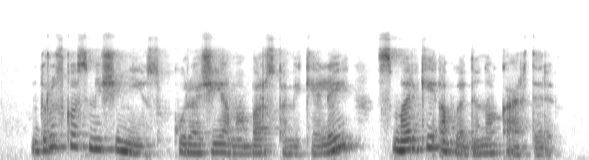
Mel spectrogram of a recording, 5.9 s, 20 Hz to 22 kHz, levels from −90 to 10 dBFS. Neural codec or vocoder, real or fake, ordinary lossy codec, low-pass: none; real; Opus, 32 kbps; 7.2 kHz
